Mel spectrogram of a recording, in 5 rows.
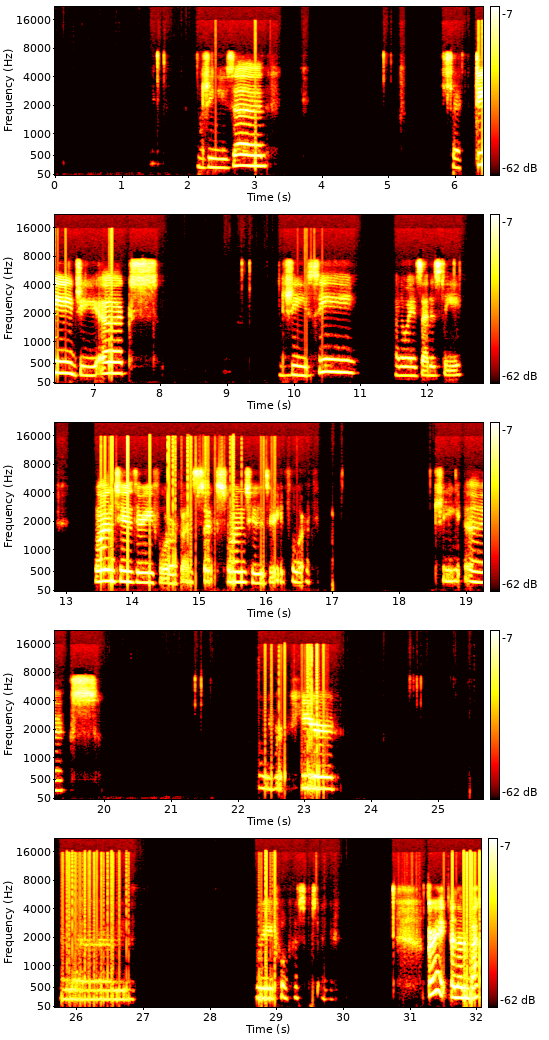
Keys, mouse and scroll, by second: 5.9 shift+d, 17.4 shift+d, 29.3 Tab, 30.0 Tab, 31.1-32.0 drag.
